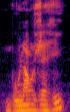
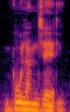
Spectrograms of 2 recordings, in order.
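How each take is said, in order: First: The stress is on the final syllable. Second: The stress is on the second-to-last syllable. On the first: The speaker calls it right. "avec l'accent dans la dernière syllabe" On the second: The speaker calls it wrong. "avec l'accent dans l'avant-dernière syllabe"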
